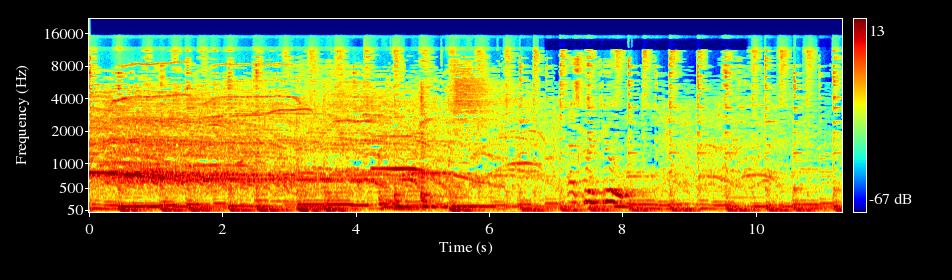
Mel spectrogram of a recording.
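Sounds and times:
whoops and yells from a concert crowd: 0.0s - 6.9s
big concert crowd of fans screaming and cheering: 0.0s - 11.2s
speech: 7.5s - 8.4s.

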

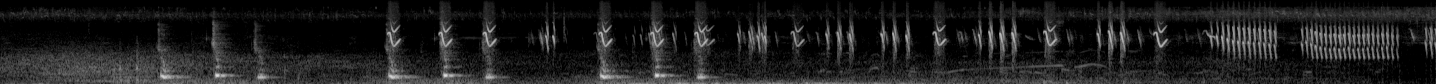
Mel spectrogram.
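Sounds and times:
bat echolocation chirps: 3.8s - 14.3s.

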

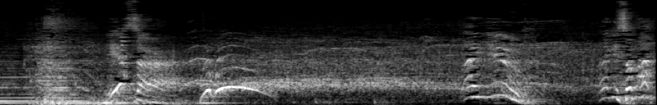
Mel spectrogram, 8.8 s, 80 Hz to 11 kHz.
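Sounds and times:
concert crowd roaring and cheering: 0.1s - 8.7s
speech: 1.5s - 3.2s, 8.2s - 8.7s
loud rising whoop from concert crowd: 2.6s - 3.7s.

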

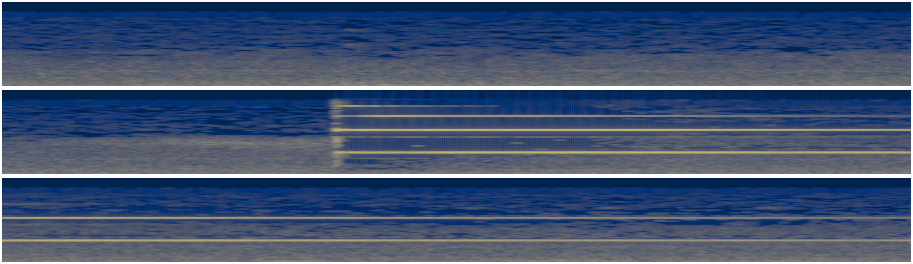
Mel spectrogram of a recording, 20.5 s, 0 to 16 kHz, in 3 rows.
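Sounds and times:
meditation bell struck and ringing: 9.3s - 20.4s.

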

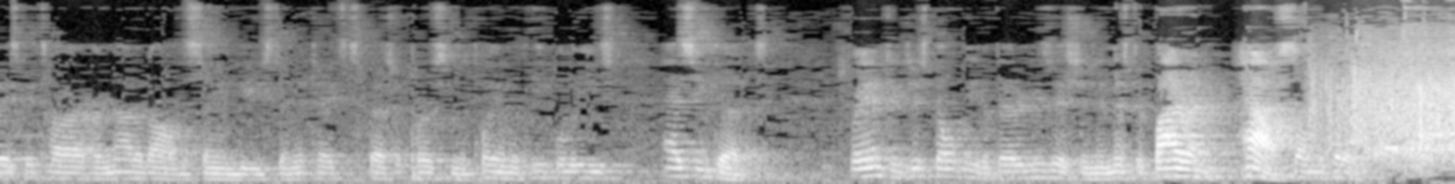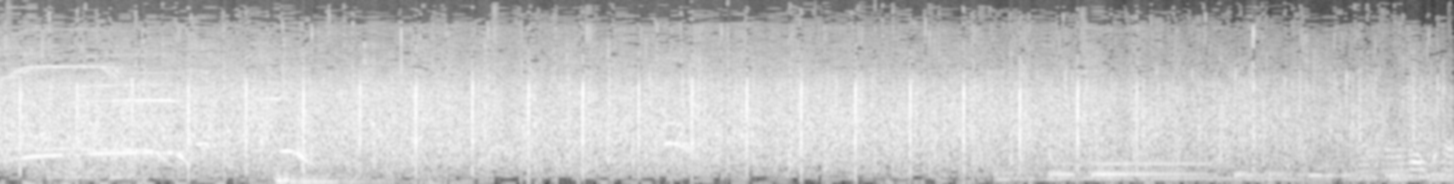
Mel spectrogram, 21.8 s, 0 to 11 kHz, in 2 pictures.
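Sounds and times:
speech: 0.1s - 13.5s
audience applauding after a bass player is introduced: 9.8s - 21.8s.

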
